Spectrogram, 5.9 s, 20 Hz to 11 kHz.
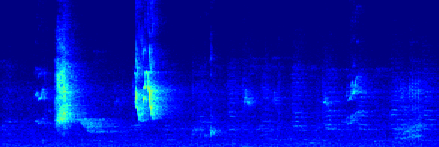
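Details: Sulphur-crested cockatoo at Belgrade Zoo, Serbia, filmed in August 2022 on a Panasonic AG-CX350 camera; two loud, harsh, raspy screeches about a second apart, then softer scattered chirps and squawks in the background.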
